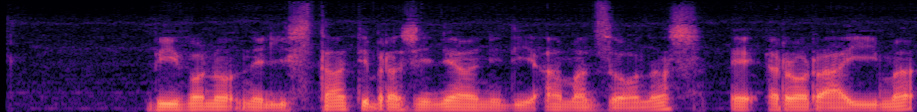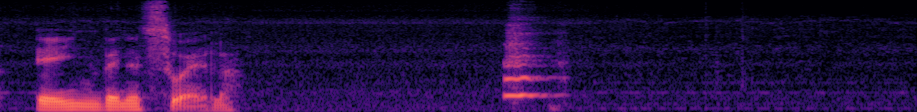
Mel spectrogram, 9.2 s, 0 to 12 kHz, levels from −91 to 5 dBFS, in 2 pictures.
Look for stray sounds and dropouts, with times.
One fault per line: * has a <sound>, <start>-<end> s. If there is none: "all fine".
* has a laugh, 7.1-7.4 s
